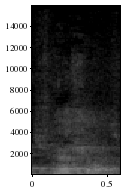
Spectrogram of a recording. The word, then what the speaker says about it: Heschel: Rabbi Heschel, and I'm not sure how to pronounce his name. Heschel, yes, that's correct.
